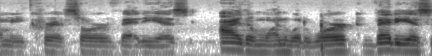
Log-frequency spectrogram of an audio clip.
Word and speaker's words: Vetivs: what is your actual name how do you pronounce that it's Vettius Vettius okay if I were to meet you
